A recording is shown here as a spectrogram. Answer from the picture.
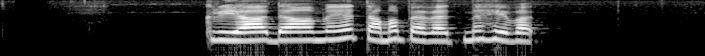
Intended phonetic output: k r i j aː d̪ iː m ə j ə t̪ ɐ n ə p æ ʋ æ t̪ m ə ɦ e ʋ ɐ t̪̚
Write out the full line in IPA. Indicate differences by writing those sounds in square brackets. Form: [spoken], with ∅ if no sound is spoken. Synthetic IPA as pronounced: k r i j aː d̪ [aː] m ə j ə t̪ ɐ [m] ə p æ ʋ æ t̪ m ə ɦ e ʋ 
